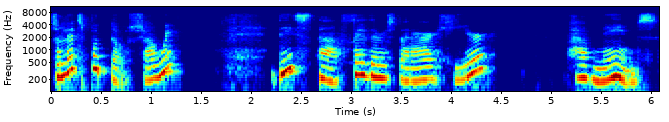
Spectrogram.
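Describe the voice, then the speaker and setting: Over a quiet background, a woman with a non-native accent speaks at a very slow pace and a fairly high pitch, her dark, mellow tone somewhat breathy and her intonation lively. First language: not English. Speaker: drawing instructor. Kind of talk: live drawing tutorial. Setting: live online session. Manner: casual and encouraging.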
